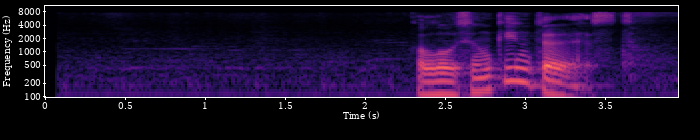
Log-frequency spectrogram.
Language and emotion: Russian, neutral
